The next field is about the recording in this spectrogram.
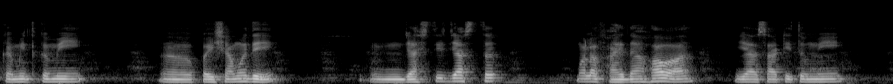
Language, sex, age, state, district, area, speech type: Marathi, male, 45-60, Maharashtra, Osmanabad, rural, spontaneous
